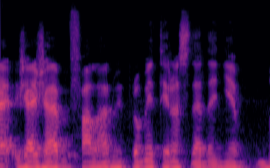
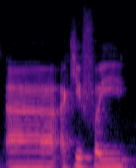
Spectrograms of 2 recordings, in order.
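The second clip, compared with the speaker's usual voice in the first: usual speaking voice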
